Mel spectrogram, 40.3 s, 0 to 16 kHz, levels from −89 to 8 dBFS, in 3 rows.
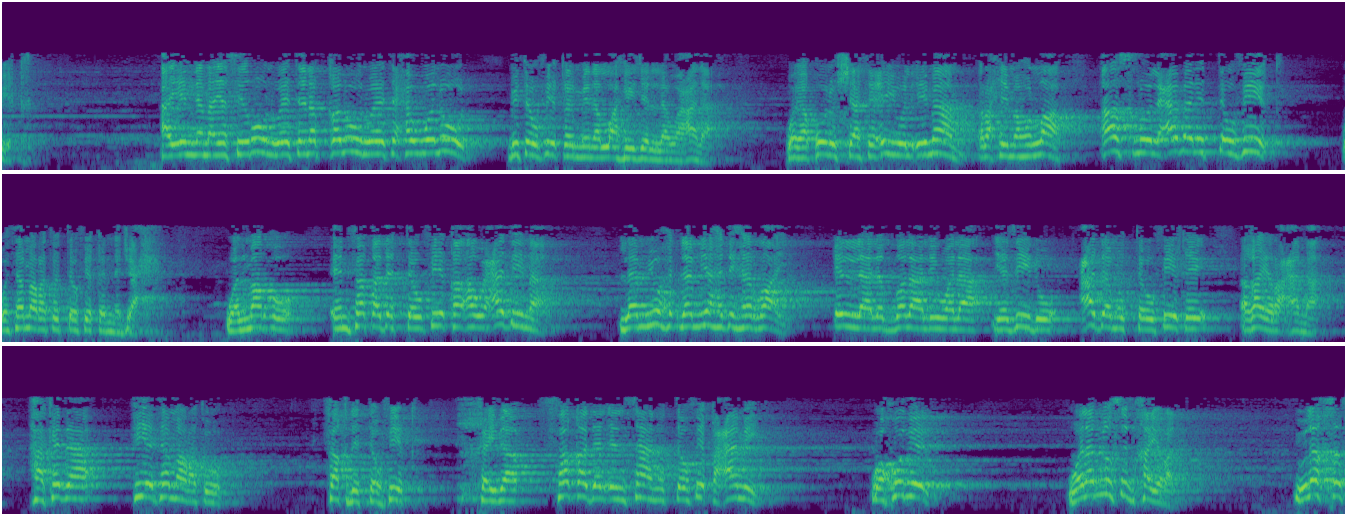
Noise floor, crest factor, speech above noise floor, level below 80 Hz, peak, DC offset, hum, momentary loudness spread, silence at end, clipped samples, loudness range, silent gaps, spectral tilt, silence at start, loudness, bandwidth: -47 dBFS; 16 dB; 31 dB; -64 dBFS; -2 dBFS; under 0.1%; none; 12 LU; 0 s; under 0.1%; 3 LU; none; -8.5 dB/octave; 0 s; -17 LUFS; 5.8 kHz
